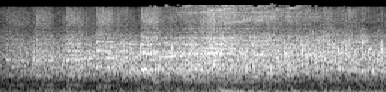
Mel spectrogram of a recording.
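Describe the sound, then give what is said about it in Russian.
A burst of steady, dense applause, marking a winner of a pizza prize from the food delivery service «Любимый город», fills the whole few seconds at a loud, even level, with a crowd-like wash and a few faint whoops mixed in beneath the clapping. “эти аплодисменты говорят о том, что ты выигрываешь вкуснейшую пиццу от доставки еды «Любимый город».”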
